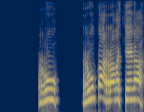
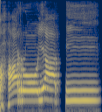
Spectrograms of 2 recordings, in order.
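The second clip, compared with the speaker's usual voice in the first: drawn out slowly; much slower than usual. Shown as a demonstration. Teacher spells out sandhi result.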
